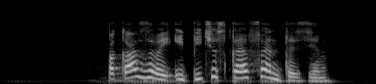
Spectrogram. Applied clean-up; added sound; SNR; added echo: neural mask model RNNoise.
